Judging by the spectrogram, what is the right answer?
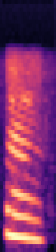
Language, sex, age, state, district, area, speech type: Kashmiri, female, 30-45, Jammu and Kashmir, Ganderbal, rural, conversation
